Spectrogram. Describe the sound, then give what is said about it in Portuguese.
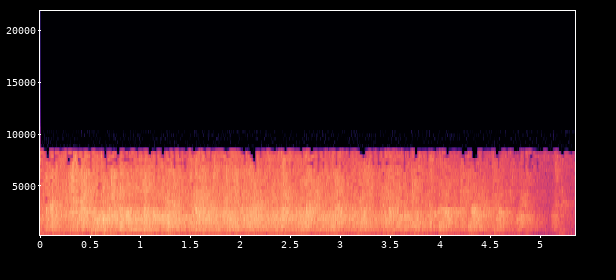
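A round of audience applause for a family's great-grandparents, dense and steady clapping from many hands, holding for about five seconds before tapering off at the end. “Uma salva de palmas para eles.”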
